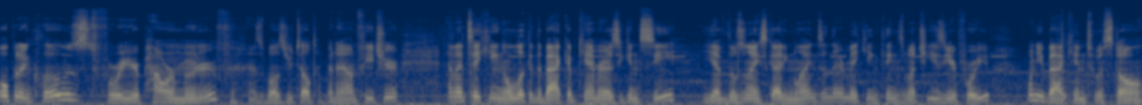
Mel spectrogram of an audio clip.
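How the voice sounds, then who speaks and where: A man talks at a very fast pace, the sound dry with no echo and light noise in the background. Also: ordinary pitch variation. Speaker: car salesperson. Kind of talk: vehicle walkaround commentary. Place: car. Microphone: phone near.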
